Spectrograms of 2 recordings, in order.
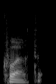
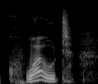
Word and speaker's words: quoth: Like Quouth, quoth. Okay. Oh, you shaking your head like you know the fucking word, right? Well, yeah. I didn't, right? So I'm like, bitch, it's quote.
